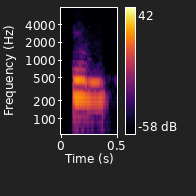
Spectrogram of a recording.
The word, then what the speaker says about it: ils: Extra S लगा दिया, तो प्रोनाउंसिएशन क्या हो जाएगी? इल, इल, क्योंकि S उसकी आवाज नहीं निकाली।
